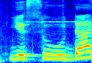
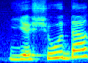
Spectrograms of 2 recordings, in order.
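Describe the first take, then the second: First: यशोदा said "ya-so-da", s in place of sh; poetic sound change. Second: Said in the usual way. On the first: Shown as a demonstration. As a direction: soften the sh of यशोदा to a plain s. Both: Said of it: "ध्वनि परिवर्तित हो जाती है".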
